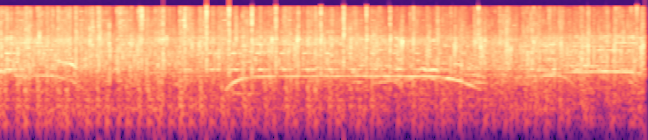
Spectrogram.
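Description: Audience applauding and cheering, with one long drawn-out shout in the middle.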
